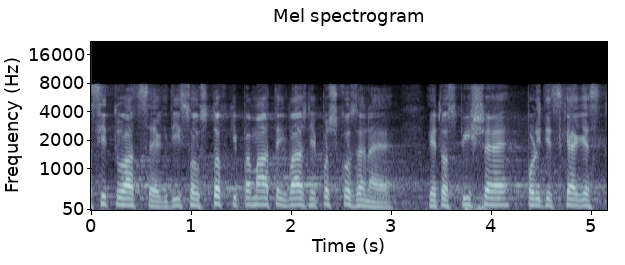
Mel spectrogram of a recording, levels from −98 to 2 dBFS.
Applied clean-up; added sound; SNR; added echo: none; none; none; none.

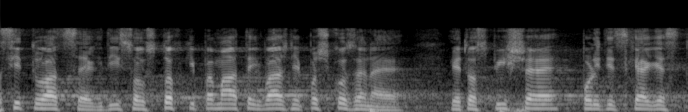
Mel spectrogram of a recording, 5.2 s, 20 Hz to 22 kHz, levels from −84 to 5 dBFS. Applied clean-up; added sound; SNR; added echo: none; Bass drum; 18 dB; none.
